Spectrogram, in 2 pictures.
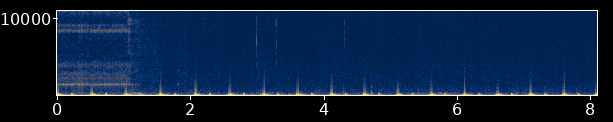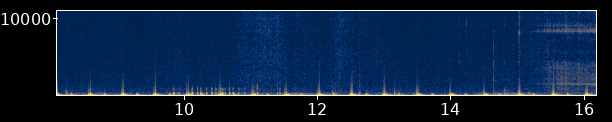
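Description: Strong, regular low thumps at about 120 beats a minute with a steady hum behind them; a fast, forceful heartbeat.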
